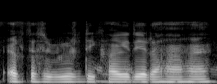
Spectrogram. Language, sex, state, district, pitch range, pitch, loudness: Hindi, male, Bihar, Patna, 120-125 Hz, 120 Hz, -18 LUFS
